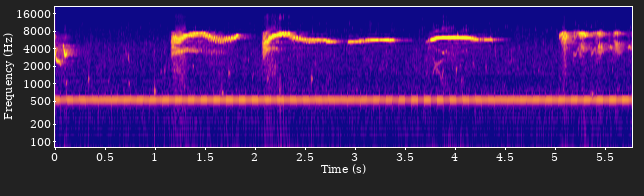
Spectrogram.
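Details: Orange-headed thrush song used as a therapy track for keeping birds: a few high drawn-out whistles and slurred notes, separated by pauses, over a steady low electrical hum.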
